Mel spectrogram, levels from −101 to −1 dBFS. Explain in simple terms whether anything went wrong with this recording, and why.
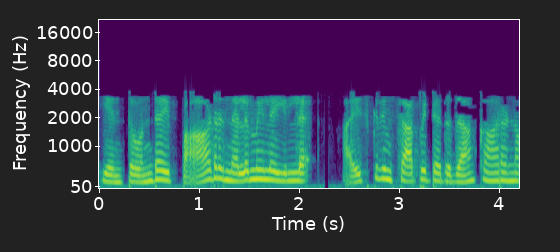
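Yes, something went wrong, and it lasts the whole clip. The speech sounds dull and muffled, as if heard through a wall. Nothing is left above about 3.8 kHz, so the crisp edges of sounds like s and t are gone. The damage is heavy, with a smeared, warbly texture. The likely cause is AAC compression squeezed too hard. To save space, the encoder threw away the high end and coarsened the rest.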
